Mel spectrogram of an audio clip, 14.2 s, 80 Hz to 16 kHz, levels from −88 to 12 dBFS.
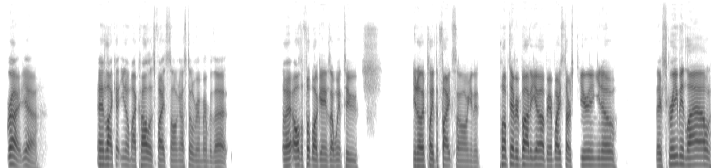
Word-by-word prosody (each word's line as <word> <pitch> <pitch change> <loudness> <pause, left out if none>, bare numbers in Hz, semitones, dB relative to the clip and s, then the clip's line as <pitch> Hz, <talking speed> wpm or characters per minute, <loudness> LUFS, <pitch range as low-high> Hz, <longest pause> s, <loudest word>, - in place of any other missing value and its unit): Right, 175 -8 +4
yeah. 110 -10 -4 1.2
And, 160 0 +2
like, 155 0 +2
uh, 170 - -2
you 155 - -9
know, 150 - -4
my 135 -1 -1
college 140 -3 0
fight 135 -2 0
song, 125 -1 -7
I 120 - -4
still 135 +4 -8
remember 120 -1 -9
that. 115 +1 -2 1.1
But 135 - -1
I 145 +2 +4
all 155 +1 +5
the 140 - -9
football 150 -5 +1
games 130 -1 0
I - - +2
went 130 0 -6
to 130 -4 -4 1.1
you 135 - +1
know, 135 0 +6
they 130 - +4
played 145 0 +1
the - - -9
fight 145 -1 +1
song, 125 -1 -6
and 115 - -8
it 115 -2 -10 0.4
pumped 170 -1 +1
everybody 155 -2 +4
up. 155 -2 +3
Everybody 145 +2 +2
starts 125 - -3
cheering, 150 0 +1
you 150 - -3
know. 150 -4 -1 0.8
They're 140 0 0
screaming 170 +4 +2
loud. 160 -1 +3
145 Hz, 185 wpm, -23 LUFS, 130-155 Hz, 1.2 s, know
